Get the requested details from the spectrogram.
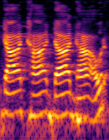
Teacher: मुर्धा के अंतर्गत ट वर्ग है जिसमें ट ठ ड ढ और अण आते हैं दंत के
